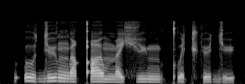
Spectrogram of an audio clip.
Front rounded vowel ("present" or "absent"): present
